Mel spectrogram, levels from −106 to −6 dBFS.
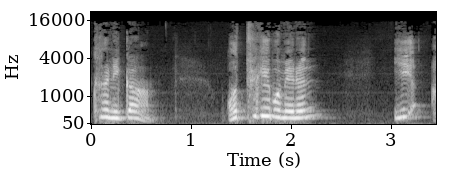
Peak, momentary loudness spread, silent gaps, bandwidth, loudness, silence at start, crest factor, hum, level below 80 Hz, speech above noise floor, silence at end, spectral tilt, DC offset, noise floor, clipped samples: -4 dBFS; 13 LU; none; 15 kHz; -18 LUFS; 0 s; 16 dB; none; -54 dBFS; 42 dB; 0 s; -5 dB/octave; under 0.1%; -59 dBFS; under 0.1%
